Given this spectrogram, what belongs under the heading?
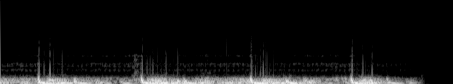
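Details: Regular heartbeat near 60 a minute with a rough whooshing murmur filling the gaps between beats: subaortic stenosis murmur, which is described as HOCM, hypertrophic cardiomyopathy.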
